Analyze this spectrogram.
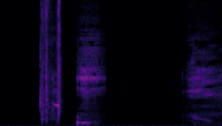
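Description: A camera shutter fires as a photo is taken, a few quick, quiet mechanical bursts separated by short silences.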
